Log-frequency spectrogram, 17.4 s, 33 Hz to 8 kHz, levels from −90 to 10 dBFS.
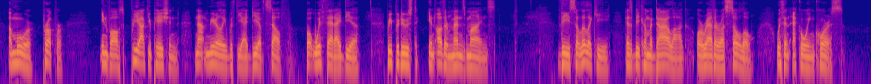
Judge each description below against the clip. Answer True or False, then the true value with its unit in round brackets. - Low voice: True (110 Hz)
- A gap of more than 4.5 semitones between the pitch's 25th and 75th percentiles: False (3.3 semitones)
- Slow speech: True (115 wpm)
